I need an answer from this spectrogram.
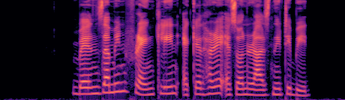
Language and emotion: Assamese, neutral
